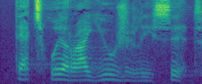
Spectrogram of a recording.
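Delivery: put-on sweet Irish accent. Quoting a woman who stopped and stood beside two people, in a sweet Irish brogue. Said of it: "in this sweet Irish brogue".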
